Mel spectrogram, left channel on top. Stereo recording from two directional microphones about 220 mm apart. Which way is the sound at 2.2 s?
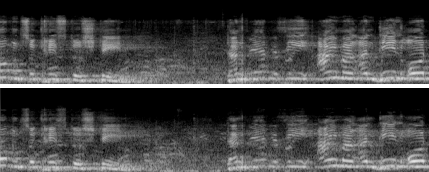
40° left (ahead or behind).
